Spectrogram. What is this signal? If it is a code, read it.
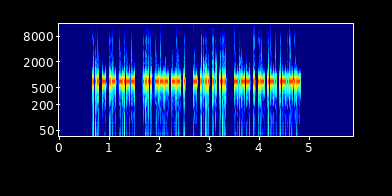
Morse code, heard as a keyed tone, about 51 wpm, 700 Hz. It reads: STAY HOME THIS YEAR.
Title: Sentences from Top 1000 Words - Review Part 1 - 50wpm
